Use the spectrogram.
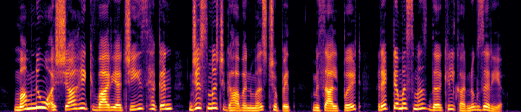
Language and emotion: Kashmiri, neutral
